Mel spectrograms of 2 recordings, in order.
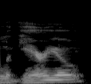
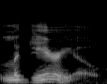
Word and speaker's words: Ligero: So we're gonna get into this Gurkha Triple Ligero. Ligario. I think the G is silent.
